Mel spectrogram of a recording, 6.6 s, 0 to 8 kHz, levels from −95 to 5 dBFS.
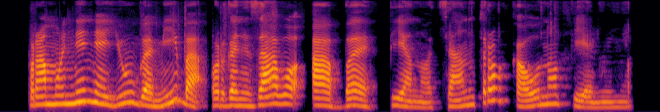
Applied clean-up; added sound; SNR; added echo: none; none; none; none.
